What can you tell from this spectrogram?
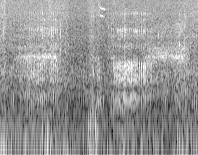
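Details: A domestic cat staying close to its owner in a November garden purrs loudly, a low continuous rumble with soft breathy pulses; a man's voice and faint outdoor background are also heard.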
